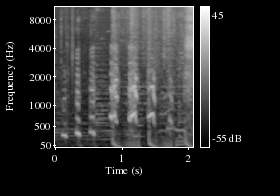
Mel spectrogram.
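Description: A Samoyed giving a few short, whiny yelps and barks, the clearest three about a second in, over background music.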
